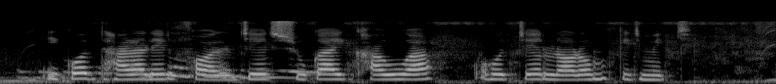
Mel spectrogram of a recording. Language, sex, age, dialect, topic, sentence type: Bengali, female, 18-24, Jharkhandi, agriculture, statement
